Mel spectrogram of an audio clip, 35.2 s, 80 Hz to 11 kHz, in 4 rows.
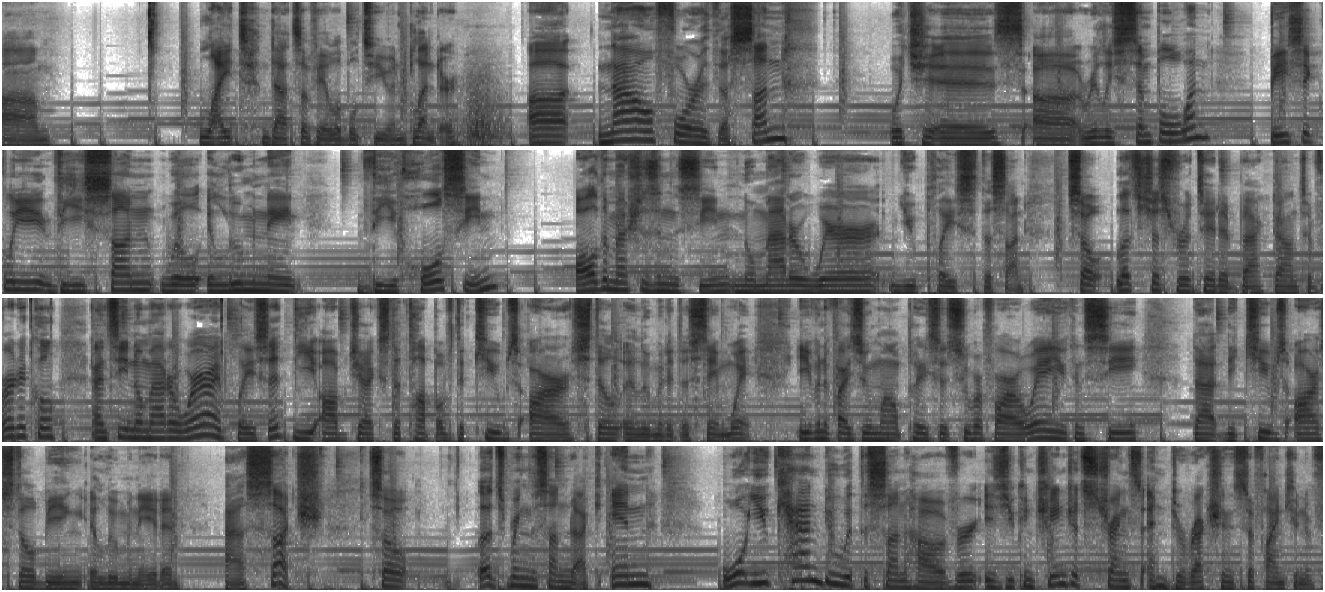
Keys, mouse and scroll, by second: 3.5 click, 4.1 middle drag, 4.9 click, 6.3 click, 6.6 KP_1, 6.9 click, 7.4-7.7 middle drag, 7.9-8.4 scroll up 2, 8.5 shift+middle drag, 14.8-15.5 scroll down 2, 15.5-15.8 scroll down 1, 15.5 KP_1, 15.8 r, 17.5 scroll up 1, 17.6 middle drag, 18.1 g, 19.8 g, 21.1 ctrl+z, 21.4 scroll down 2, 21.5 middle drag, 22.2 scroll up 2, 22.3-23.6 scroll down 3, 22.9 g, 23.6-24.9 scroll up 6, 24.4-24.9 middle drag, 24.9-25.2 scroll down 2, 25.3-25.6 shift+middle drag, 26.1 shift+middle click, 27.3-27.7 scroll up 3, 27.7-28.1 shift+middle drag, 28.5 ctrl+z, 28.7 ctrl+z, 29.2 click, 29.5-29.9 scroll down 2, 29.9 KP_1, 30.3 click.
